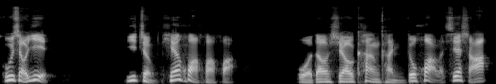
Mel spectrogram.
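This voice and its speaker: A man playing a stern high-school teacher in an audio drama, reproachful and sarcastic. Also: sing-song, normal speed, sharp tone, slight background noise. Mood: scolding.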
